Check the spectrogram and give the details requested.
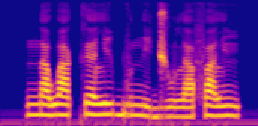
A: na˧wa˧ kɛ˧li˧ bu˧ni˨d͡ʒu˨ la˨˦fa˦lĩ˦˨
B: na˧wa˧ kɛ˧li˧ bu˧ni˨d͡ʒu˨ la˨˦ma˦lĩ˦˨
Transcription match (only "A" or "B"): A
